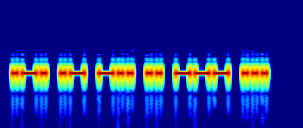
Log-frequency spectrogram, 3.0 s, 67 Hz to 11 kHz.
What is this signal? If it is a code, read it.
Morse code, heard as a keyed tone, about 25 wpm, 600 Hz. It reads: RADIOS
